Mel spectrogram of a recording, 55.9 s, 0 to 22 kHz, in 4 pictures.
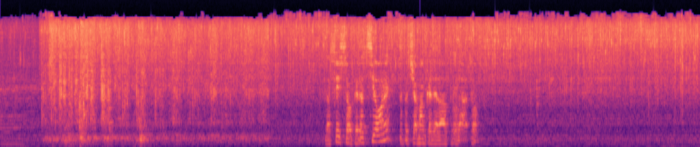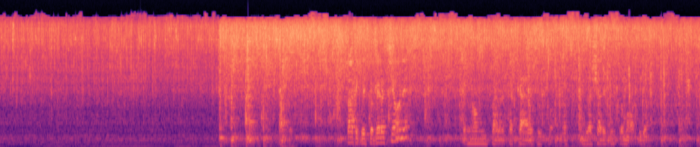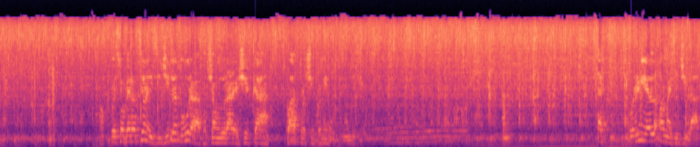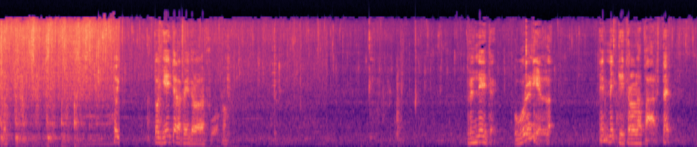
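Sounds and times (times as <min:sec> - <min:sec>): fish sizzling in a frying pan: 0:00.8 - 0:51.2
frying pan knocks and scrapes: 0:18.4 - 0:20.9.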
